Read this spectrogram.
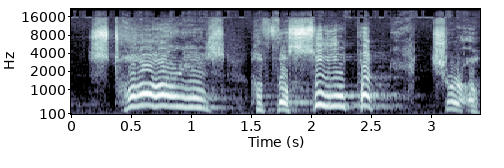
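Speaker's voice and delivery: very slow, drawn-out, deliberate storyteller's announcement. Speaker recalling how an aunt lowered the lights to begin her stories, very hushed voice. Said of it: "in a very hushed voice".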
